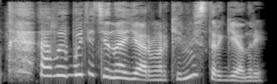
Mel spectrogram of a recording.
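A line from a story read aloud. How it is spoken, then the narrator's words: Giggling. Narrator (Russian): хихикнула Лилия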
